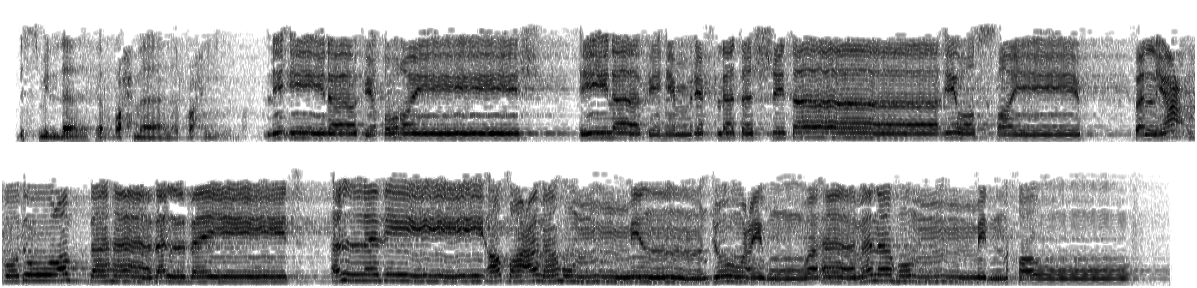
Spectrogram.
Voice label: ترتیل سوره قریش; صلاح البدیر

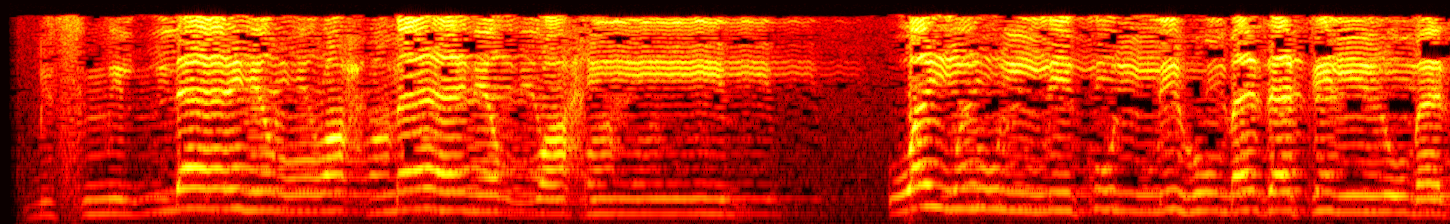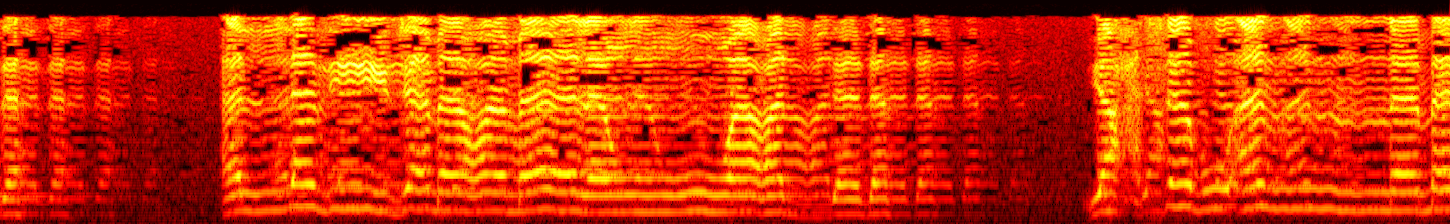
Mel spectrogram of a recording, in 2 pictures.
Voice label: ترتیل; عبدالباری محمد; سوره همزه

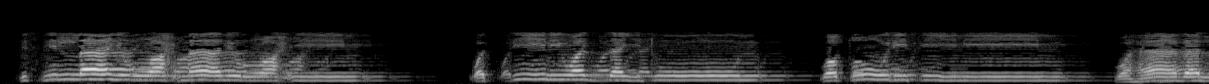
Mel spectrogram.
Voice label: ترتیل; سوره تین

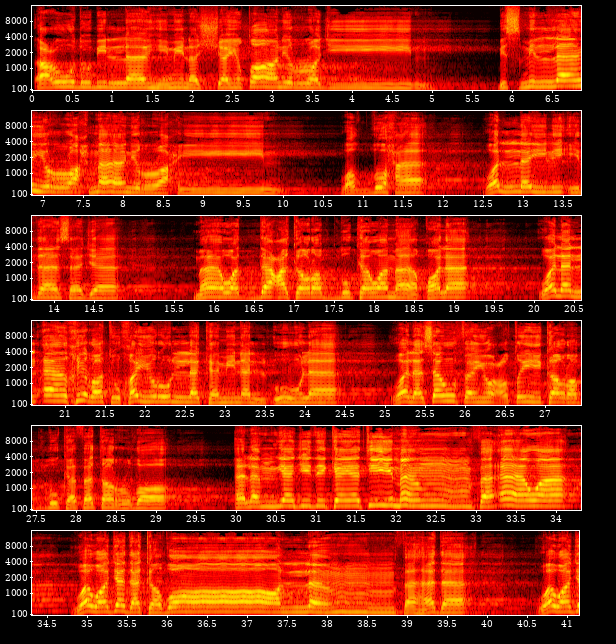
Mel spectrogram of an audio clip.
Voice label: ترتیل سوره مبارکه ضحی

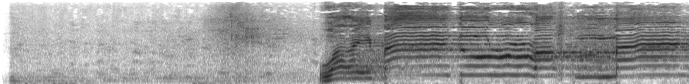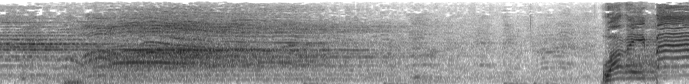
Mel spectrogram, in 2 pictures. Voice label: تلاوت آیه 63 سوره فرقان; حامد شاکرنژاد

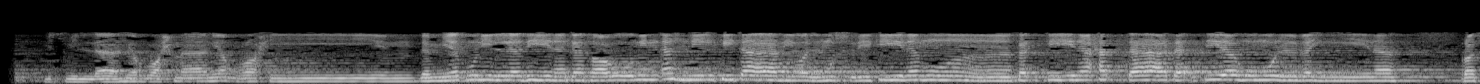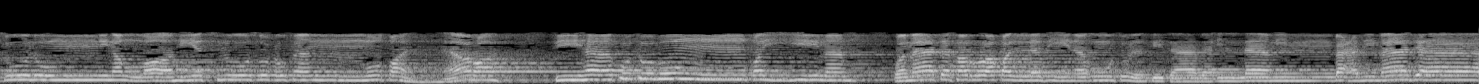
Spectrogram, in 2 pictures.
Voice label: ترتیل سوره بینه

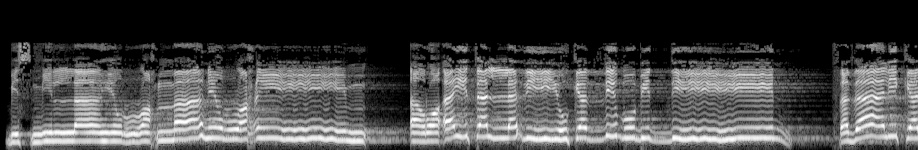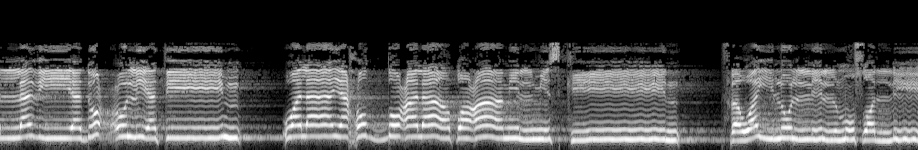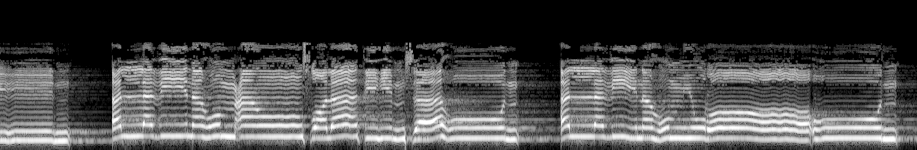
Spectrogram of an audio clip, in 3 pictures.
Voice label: تلاوت ترتیل سوره ماعون

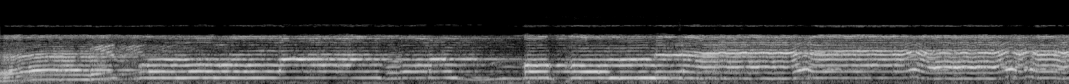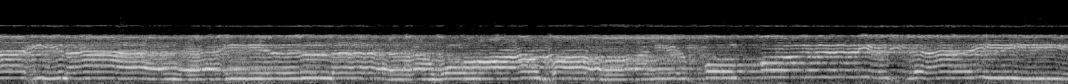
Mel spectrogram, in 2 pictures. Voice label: فراز زیبا از تلاوت سوره انعام; استاد شحات انور

